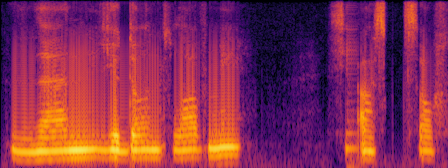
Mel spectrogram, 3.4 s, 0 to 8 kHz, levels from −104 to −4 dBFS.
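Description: Throughout the speech there is a block size mismatch (truncated): one stage writes longer blocks than the next reads, so the tail of each block is discarded. This causes a 100 Hz buzz and makes the speech run 1.09 times fast at near-normal pitch. On a spectrogram it shows as vertical striations every 10 ms, and the waveform has jumps at the same spacing. Nothing appears above 8 kHz, which fits a G.722 call path.

From 2.60 to 2.70 s a burst of packet loss occurs. The receiver holds the last sound for about 74 ms and fades it out. Speech then resumes with about 80 ms missing. A spectrogram shows a frozen, smeared band that dims and then cuts abruptly to fresh content.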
